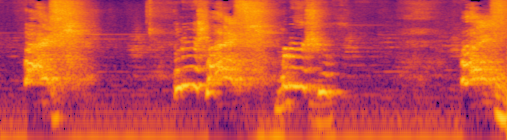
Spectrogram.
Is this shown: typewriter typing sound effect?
no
